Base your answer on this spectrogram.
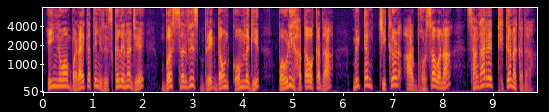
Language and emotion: Santali, happy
